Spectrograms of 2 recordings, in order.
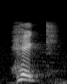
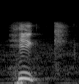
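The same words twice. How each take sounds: First: Rek com e aberto, firme; correct rek. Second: Rik com i fechado; wrong rik. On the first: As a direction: say rek with an open e. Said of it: "é". (pronúncia correta rek) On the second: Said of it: "Não é rik". (pronúncia errada rik) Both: Shown as a demonstration.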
